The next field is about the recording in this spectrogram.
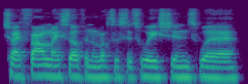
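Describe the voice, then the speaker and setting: A woman's voice: very deep voice, little pitch movement, brisk. Reflective young woman, mixed Ghanaian-British accent. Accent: blend of Ghanaian and British, now neutralized. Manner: thoughtful, with many "like" and "um" fillers. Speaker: guest. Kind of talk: reflective interview conversation.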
